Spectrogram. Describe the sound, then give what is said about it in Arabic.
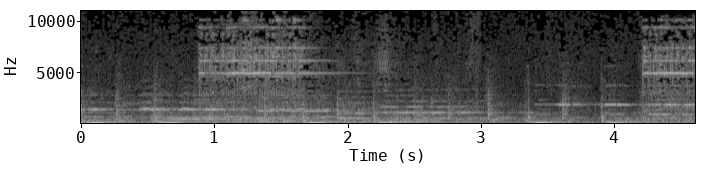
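Telephone ringing in a series of repeated electronic bursts, mid-pitched and rich in harmonic tones, recurring steadily across the whole stretch with short breaks between rings. “عائشة تليفون ياقفز ياقفز تليفون”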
